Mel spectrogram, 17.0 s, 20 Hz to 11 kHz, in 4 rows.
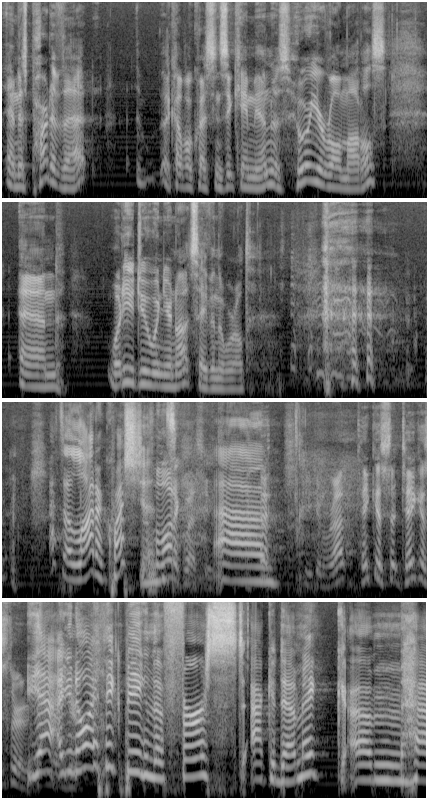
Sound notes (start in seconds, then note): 7.1 laughs; 7.1 audience laughing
